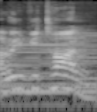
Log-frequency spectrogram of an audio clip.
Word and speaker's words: Louis Vuitton: Sau này một bạn nó bảo cho mình thì nó bảo đọc là Louis Vuitton.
